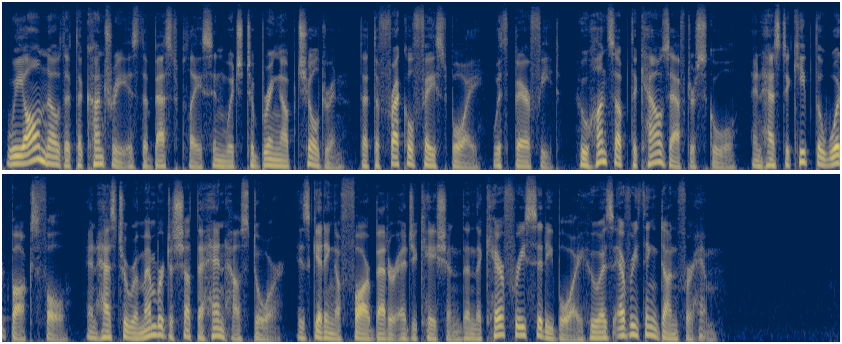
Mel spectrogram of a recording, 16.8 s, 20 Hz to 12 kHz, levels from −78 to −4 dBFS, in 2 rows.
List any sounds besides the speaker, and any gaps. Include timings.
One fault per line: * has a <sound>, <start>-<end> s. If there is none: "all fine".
all fine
